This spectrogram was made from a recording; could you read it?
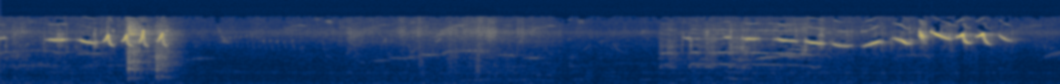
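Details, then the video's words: Two phrases from a Ruddy-breasted seedeater (Sporophila minuta), known as ave rosita: a quick burst of steep whistled slurs, a pause with soft harmonic calls behind, then a longer string of about ten descending then undulating whistles. "CANTO DE AVE ROSITA"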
